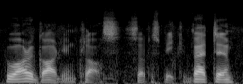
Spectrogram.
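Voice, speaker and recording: A man's voice: on the low side, gravelly, slight background noise. Rambling man on a solo podcast. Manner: halting, rambling, frequent restarts and repeated words; opinionated, ranting delivery. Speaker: podcast host.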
